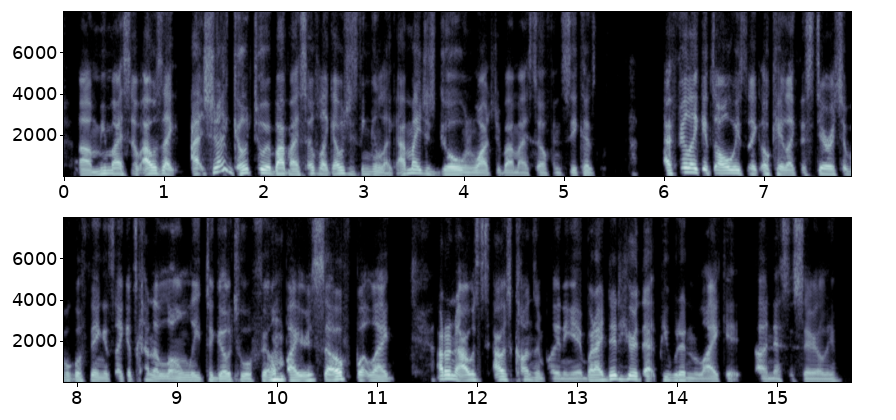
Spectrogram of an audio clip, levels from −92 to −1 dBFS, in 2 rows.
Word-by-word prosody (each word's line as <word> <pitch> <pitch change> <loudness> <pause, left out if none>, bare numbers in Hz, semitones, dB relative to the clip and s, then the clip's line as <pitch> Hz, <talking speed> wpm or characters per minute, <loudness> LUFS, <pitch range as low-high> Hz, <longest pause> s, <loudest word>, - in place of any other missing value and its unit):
um, 110 -1 0
me, 135 - 0
myself 135 -3 -1
I 140 - +7
was, 145 - +4
like, 120 -8 +1
"I - - +1
should - - 0
I - - +1
go 175 +6 +2
to 175 -3 +3
it - - +6
by 135 - +6
myself?" 130 +3 -2
Like, 115 -1 -1
I 135 - +1
was 150 - +2
just 120 -4 -11
thinking, 120 -2 -5
like, 100 - -5
I - - -1
might 170 -2 +1
just 125 -8 -9
go 115 0 +3
and 100 - -3
watch 105 0 -1
it - - -10
by 100 - -2
myself 95 0 -7
and 95 - -12
see, 105 - -6
'cause 100 -2 -5 0.7
I 150 - +5
feel 210 +8 +2
like 200 -3 +5
it's - - +1
always, 160 0 +4
like, 120 0 -4
okay, 130 -3 -1
like, 110 -2 -3
the - - -11
stereotypical 115 -4 -2
thing 115 -2 -2
is, 105 - -6
like, 105 0 -6
it's - - -6
kinda 130 -5 -4
lonely 110 +3 -1
to 115 - -5
go 110 0 +2
to 105 - -3
a 100 - -3
film 130 +9 +4
by - - +3
yourself, 130 +7 +4
but, 125 -1 -1
like, 110 -3 -1 0.4
I 170 - +5
don't 190 +1 +7
know. - - +3
I - - +5
was 135 -2 -2
I - - +3
was 145 -1 +1
contemplating 100 -9 -5
it, 95 0 -4
but 120 +4 +2
I 130 - +4
did 175 +5 +4
hear 160 0 +3
that - - -1
people 130 -3 -4
didn't 120 -4 -1
like 95 0 -3
it, - - -8 0.2
uh, 100 - -3
necessarily. 95 0 -6
120 Hz, 295 wpm, -24 LUFS, 105-140 Hz, 0.7 s, I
